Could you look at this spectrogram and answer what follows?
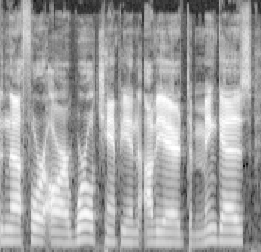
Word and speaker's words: Javier: for our world champion Javier Dominguez, the J I'm pretty sure is silent, Javier Dominguez.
